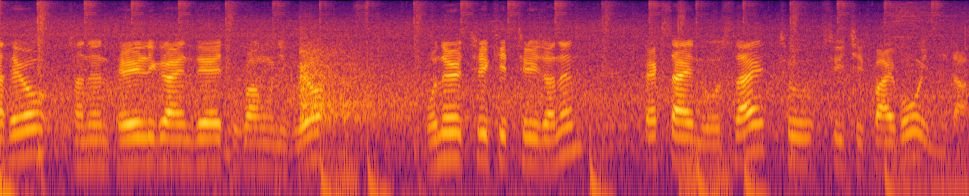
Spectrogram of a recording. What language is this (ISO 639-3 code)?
kor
